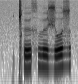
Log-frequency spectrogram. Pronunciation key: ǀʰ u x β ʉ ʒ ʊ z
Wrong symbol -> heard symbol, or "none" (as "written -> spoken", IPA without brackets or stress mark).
u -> ʉ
